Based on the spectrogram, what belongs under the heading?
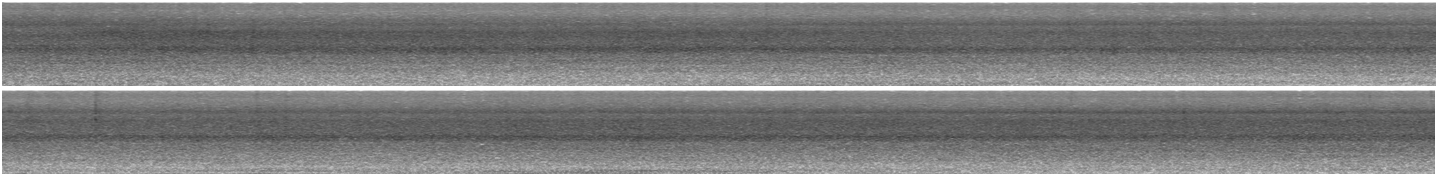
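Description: Heavy rain pouring down steadily, a dense even hiss, with gusting wind adding a low rumble that comes and goes.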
